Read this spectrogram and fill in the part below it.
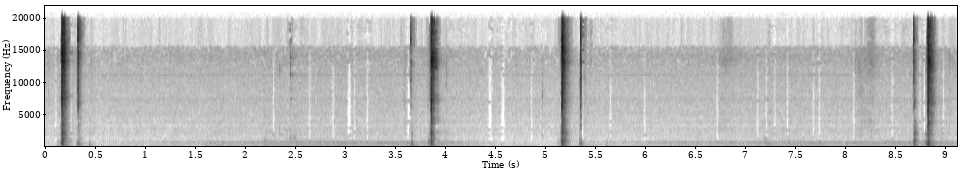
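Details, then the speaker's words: Seagate ST157R RLL hard drive on power-up: sharp clicks every few seconds with only faint weak motor hum between; keeps failing to spin up, stiction suspected, shaken to free it, not confirmed. "I think it has stion let me uh shake it around a bit h I can hear it start trying to spin but not much"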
